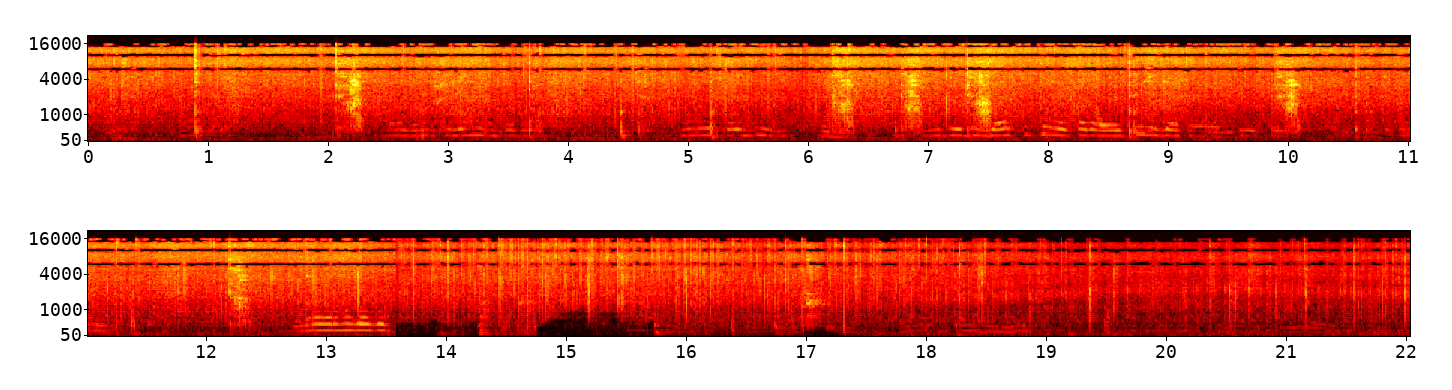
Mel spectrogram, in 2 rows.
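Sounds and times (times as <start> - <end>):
spatula scraping a pan: 0.0 - 13.3
rice sizzling in a pan: 0.0 - 22.0.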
